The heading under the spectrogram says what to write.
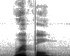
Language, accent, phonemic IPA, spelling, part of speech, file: English, US, /ˈɹɪp(ə)l/, ripple, noun / verb, En-us-ripple.ogg
- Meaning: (noun) 1. A moving disturbance, or undulation, in the surface of a fluid 2. One of a series of corrugations in flat surface 3. A sound similar to that of undulating water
